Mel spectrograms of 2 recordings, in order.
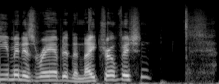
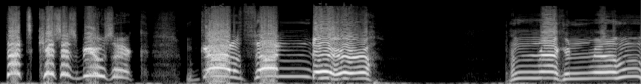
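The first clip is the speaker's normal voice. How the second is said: high, slow announcer shout; excited yell; 6 semitones higher, 4 dB louder, much slower than usual. Retold or imitated. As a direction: belt it out like a hyped commentator. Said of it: "Tony yells".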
